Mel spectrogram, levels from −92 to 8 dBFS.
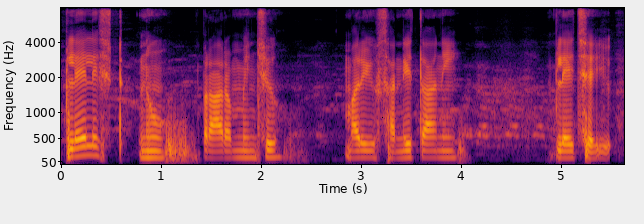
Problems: background conversations at intervals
